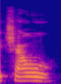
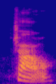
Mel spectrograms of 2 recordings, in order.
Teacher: the o is stressed at the end of the word as opposed to the ah in italian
